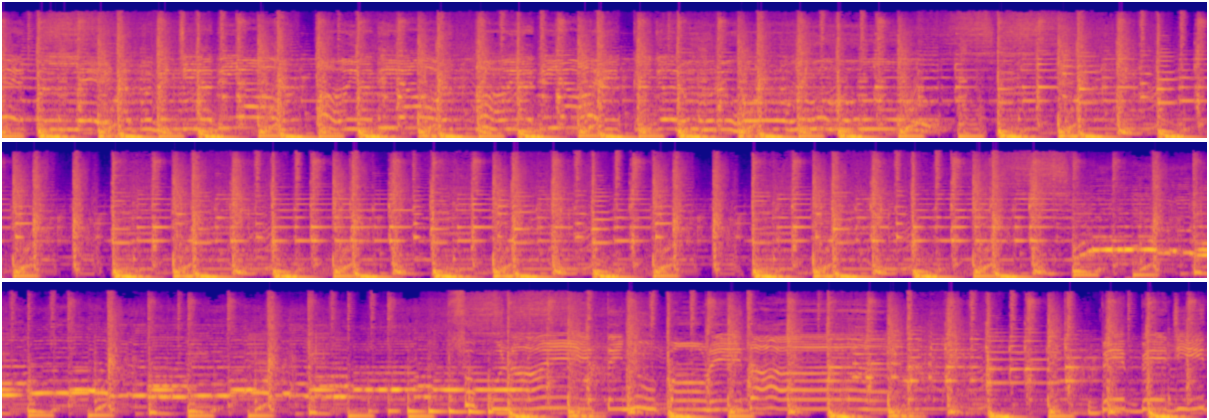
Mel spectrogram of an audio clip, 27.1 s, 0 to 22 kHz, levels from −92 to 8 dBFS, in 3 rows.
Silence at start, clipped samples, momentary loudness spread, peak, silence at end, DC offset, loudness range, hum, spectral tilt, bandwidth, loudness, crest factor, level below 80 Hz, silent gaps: 0 s; under 0.1%; 3 LU; 0 dBFS; 0 s; under 0.1%; 1 LU; none; -3.5 dB/octave; 17.5 kHz; -11 LUFS; 10 dB; -16 dBFS; none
